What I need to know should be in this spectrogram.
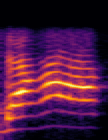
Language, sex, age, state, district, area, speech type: Marathi, female, 18-30, Maharashtra, Jalna, urban, conversation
